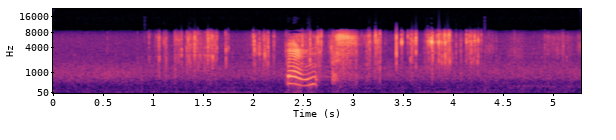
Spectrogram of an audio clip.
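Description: A snack wrapper crinkles.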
